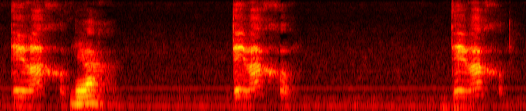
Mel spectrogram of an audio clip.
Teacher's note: Vamos a ver aquí entonces la configuración espectrográfica de la bilabial sonora, fricativa para algunos, aproximante para otros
